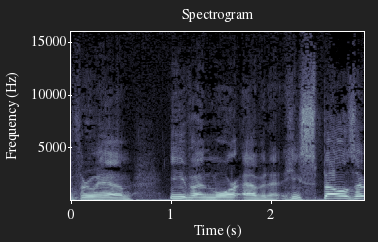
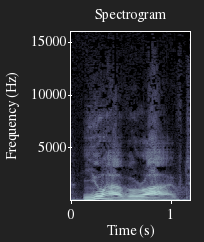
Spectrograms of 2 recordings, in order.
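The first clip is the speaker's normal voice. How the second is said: bad, put-on sweet British sat-nav voice; 3 semitones lower than usual. Describing the GPS arrival message, the speaker imitates its lady's voice: bad sweet British accent. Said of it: "the lady's voice on my GPS in a sweet British accent says".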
